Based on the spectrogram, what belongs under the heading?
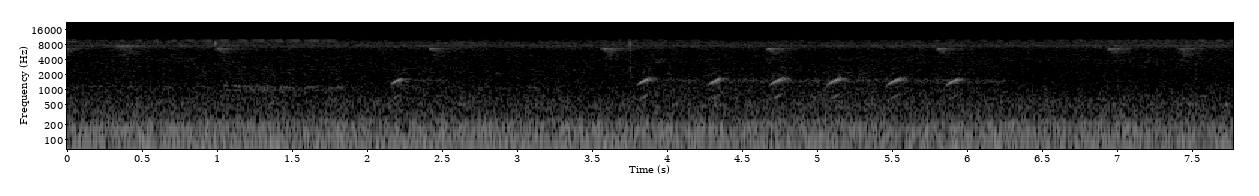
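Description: Birds calling outdoors: a run of about six short rising notes, roughly two a second, from about four seconds in, with short high chirps repeated throughout over a steady low rumble.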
